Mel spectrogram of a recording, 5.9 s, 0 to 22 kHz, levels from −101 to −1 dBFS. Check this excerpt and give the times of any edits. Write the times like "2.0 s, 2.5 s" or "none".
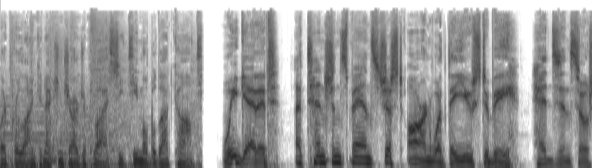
2.1 s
